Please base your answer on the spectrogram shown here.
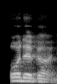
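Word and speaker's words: Ødegaard: Hopefully we'll get to see, how do you guys pronounce it? You know me, I'm not good with names. Is it Odegaard? Odegaard, yeah.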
